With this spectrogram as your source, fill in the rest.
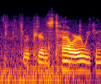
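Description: Boots clank on a metal ladder.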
